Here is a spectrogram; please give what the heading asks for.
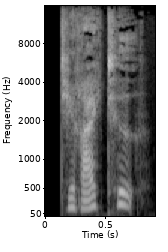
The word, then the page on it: direkthed: ˈdiʁagdˌheðˀ; diˈʁagdˌheðˀ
